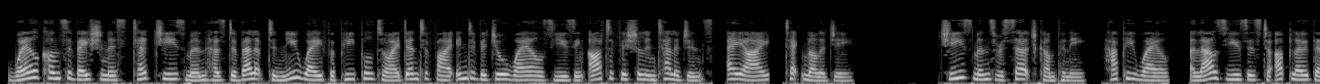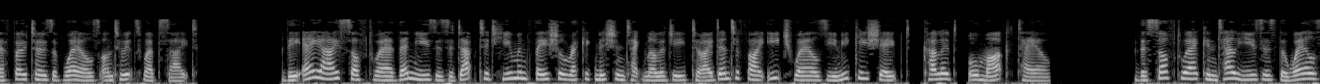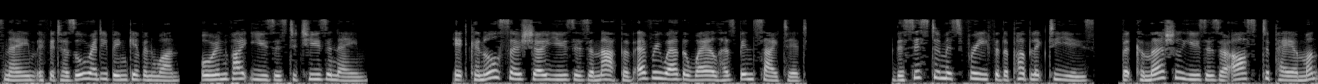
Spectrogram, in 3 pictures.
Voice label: Advanced FAST Reading, English; English Newsroom; AI Software Revolutionizes Wildlife Identification and Conser

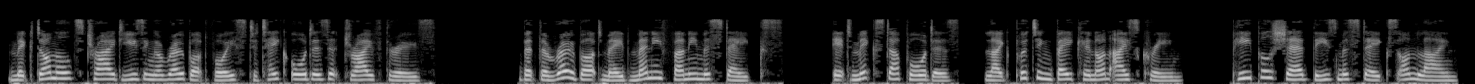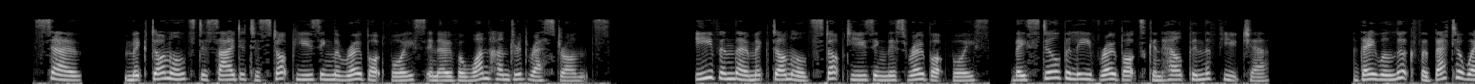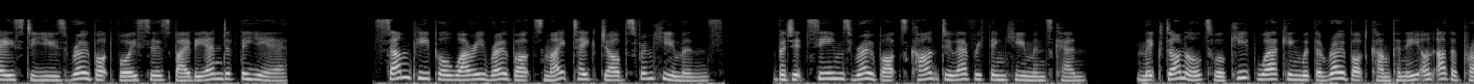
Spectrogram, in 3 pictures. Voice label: English Newsroom Beginner NORMAL Reading; McDonalds Robot Voice Made Funny Mistakes

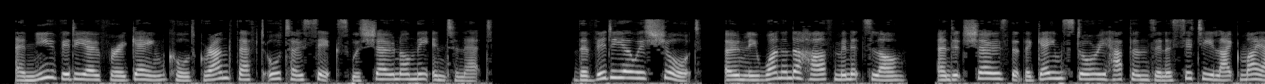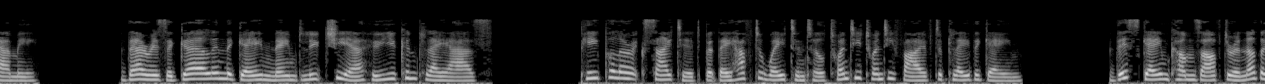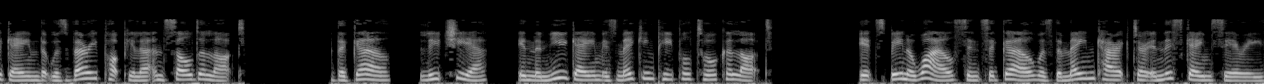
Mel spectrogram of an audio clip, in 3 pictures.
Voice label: English Lower Intermediate NORMAL Reading; New Grand Theft Auto 6 video with girl

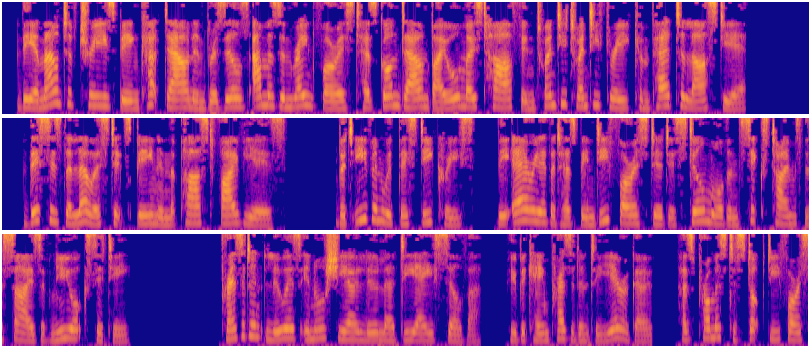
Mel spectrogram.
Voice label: English Newsroom Upper Intermediate FAST Reading; Brazils Amazon Deforestation Rate Drops by 50

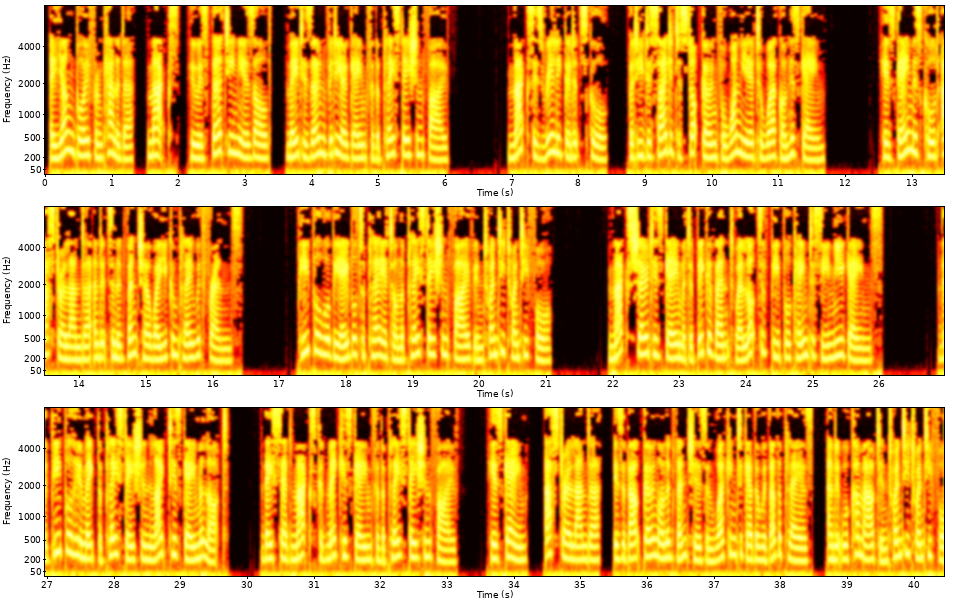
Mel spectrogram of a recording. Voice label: English Lower Intermediate FAST Reading

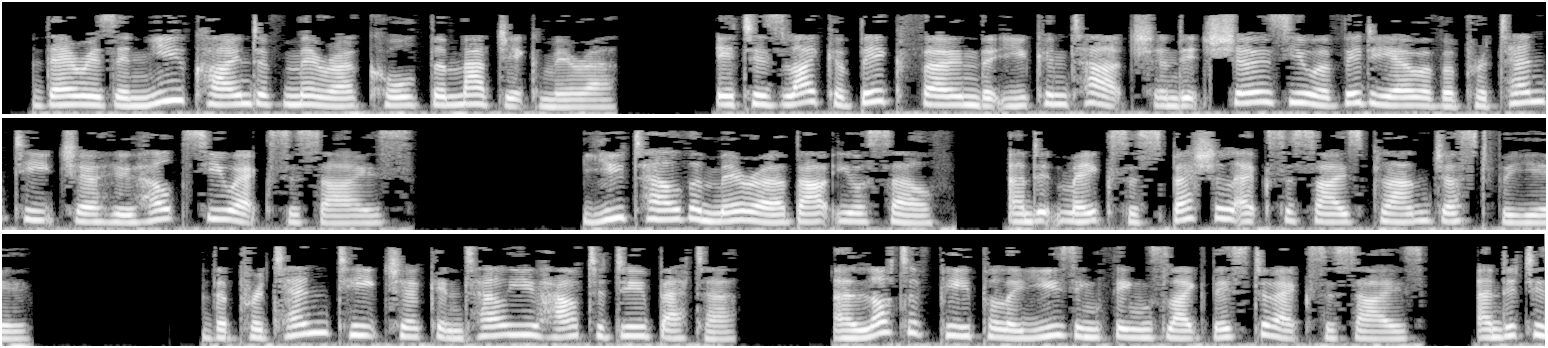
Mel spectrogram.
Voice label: Beginner NORMAL Reading, English

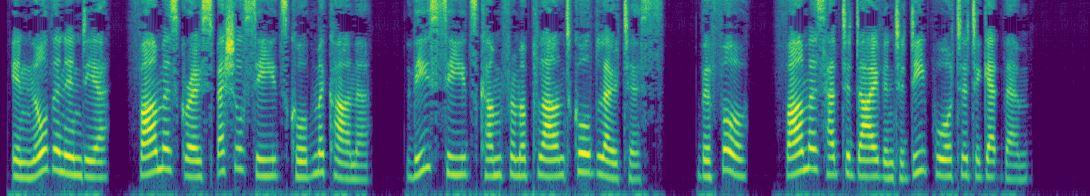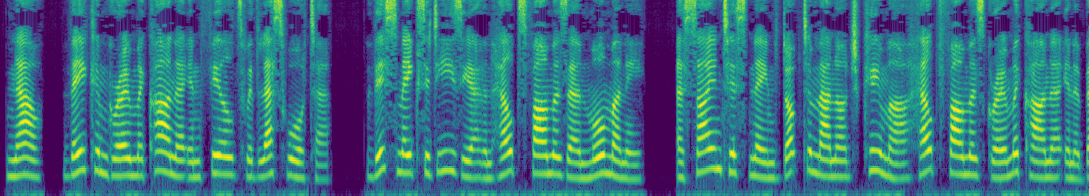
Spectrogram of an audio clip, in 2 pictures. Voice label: English Beginner FAST Reading; Growing Makhana Seeds Helps Farmers Earn More Money

